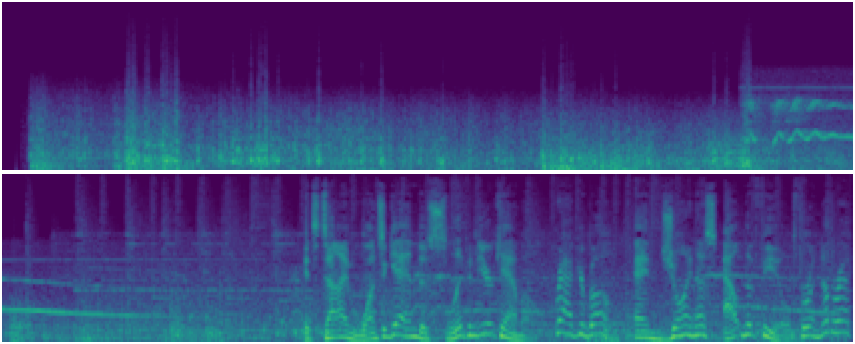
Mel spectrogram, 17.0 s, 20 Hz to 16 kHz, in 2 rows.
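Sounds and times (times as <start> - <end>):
thunder-like rumbling with crackles: 0.2 - 12.4.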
